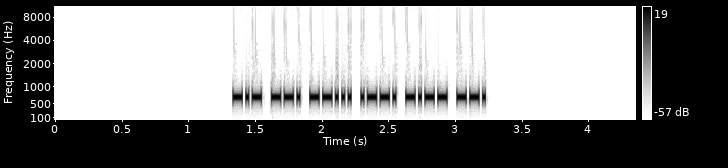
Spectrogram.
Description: Morse code, heard as a keyed tone, about 51 wpm, 700 Hz. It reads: KG7PYG
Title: USA Call Signs - 6 Characters - 50wpm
